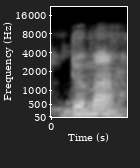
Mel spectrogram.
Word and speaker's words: demain: Demain. Demain. I-A-N is R. Remember the nasal vowel I-N, I-M. A-I-N fall under that, so we say demain.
